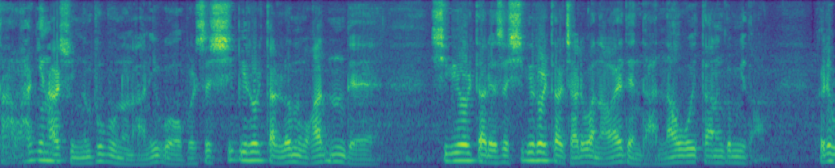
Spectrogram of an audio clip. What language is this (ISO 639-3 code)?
kor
